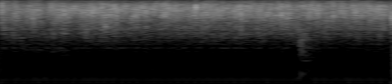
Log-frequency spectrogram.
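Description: Kunekune pork chops sizzle in a frying pan with a steady, close crackling hiss, interrupted by one brief low thump.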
